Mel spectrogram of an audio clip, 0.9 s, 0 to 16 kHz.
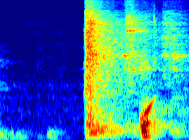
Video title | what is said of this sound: #Panthers NFL Draft LIVE Reactions & Analysis - Day 1 | that sounds like something kind of broke. Sound like glass.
